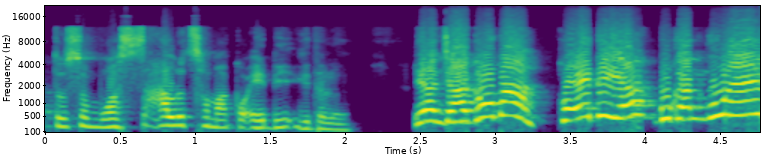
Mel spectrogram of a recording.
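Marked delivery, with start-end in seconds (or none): 2.4-4.7 high, loud teasing voice; mock the colleague's praise of Ko Edi; imitating Ko Andre. Quoting Ko Andre to the audience, high loud imitation. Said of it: "Kalau kata Ko Andre ya".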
